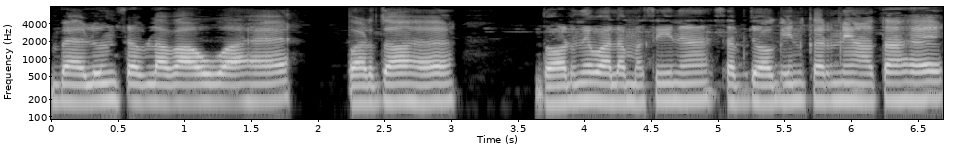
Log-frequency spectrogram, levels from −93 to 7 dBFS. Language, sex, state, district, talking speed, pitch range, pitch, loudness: Hindi, male, Bihar, Bhagalpur, 160 wpm, 180-190 Hz, 185 Hz, -15 LUFS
